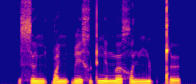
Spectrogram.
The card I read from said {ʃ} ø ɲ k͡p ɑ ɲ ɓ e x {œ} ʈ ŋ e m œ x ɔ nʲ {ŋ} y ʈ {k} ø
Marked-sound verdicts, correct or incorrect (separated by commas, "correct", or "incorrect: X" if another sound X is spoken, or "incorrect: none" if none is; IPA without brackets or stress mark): incorrect: s, incorrect: ɵ, correct, incorrect: ǃ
